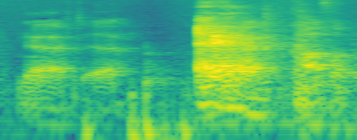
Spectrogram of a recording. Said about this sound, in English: But hold on one second, I have to clear my throat.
